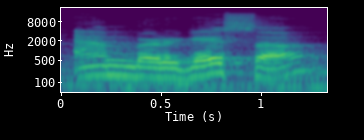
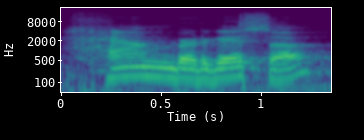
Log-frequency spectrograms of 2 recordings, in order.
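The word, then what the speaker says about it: hamburguesa: the H in Spanish we don't pronounce the h no matter where it is in the word for example hermana we don't pronounce hermana or ambergesa we don't pronounce hamburgesa so if you're practicing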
